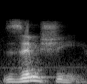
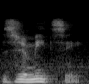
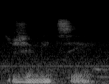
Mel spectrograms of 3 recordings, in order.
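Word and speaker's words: Tzimisce: back in the day people will be like zimchi i'm like no it's gemitzi they're like how do you know and i opened up a book and right under it it had a pronunciation i'm like that's that's jimmy c and they're like no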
